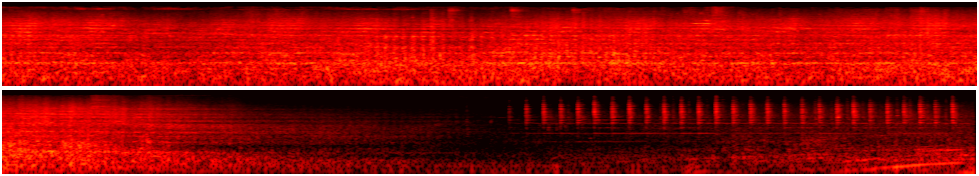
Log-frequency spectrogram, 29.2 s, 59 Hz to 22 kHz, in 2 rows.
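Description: Double-stack intermodal freight cars of a Florida East Coast train rolling past a grade crossing: steady wheel rumble and clatter with a tonal whine, fading away after about 17 seconds as the last car clears. From about 22 seconds in, the crossing's warning bell rings, about two strokes a second.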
